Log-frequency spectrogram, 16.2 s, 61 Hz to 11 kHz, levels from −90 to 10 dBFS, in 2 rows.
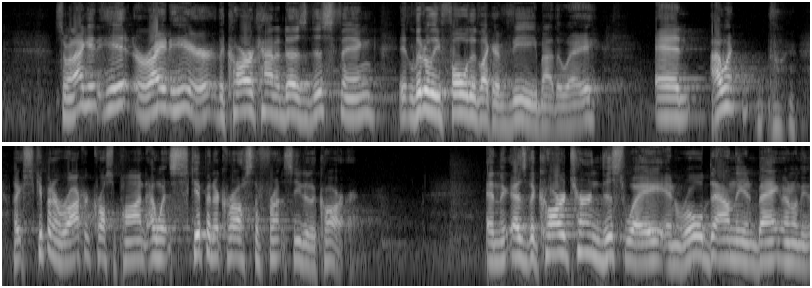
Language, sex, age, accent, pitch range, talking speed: English, male, 40-59, American, 150-200 Hz, 210 wpm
